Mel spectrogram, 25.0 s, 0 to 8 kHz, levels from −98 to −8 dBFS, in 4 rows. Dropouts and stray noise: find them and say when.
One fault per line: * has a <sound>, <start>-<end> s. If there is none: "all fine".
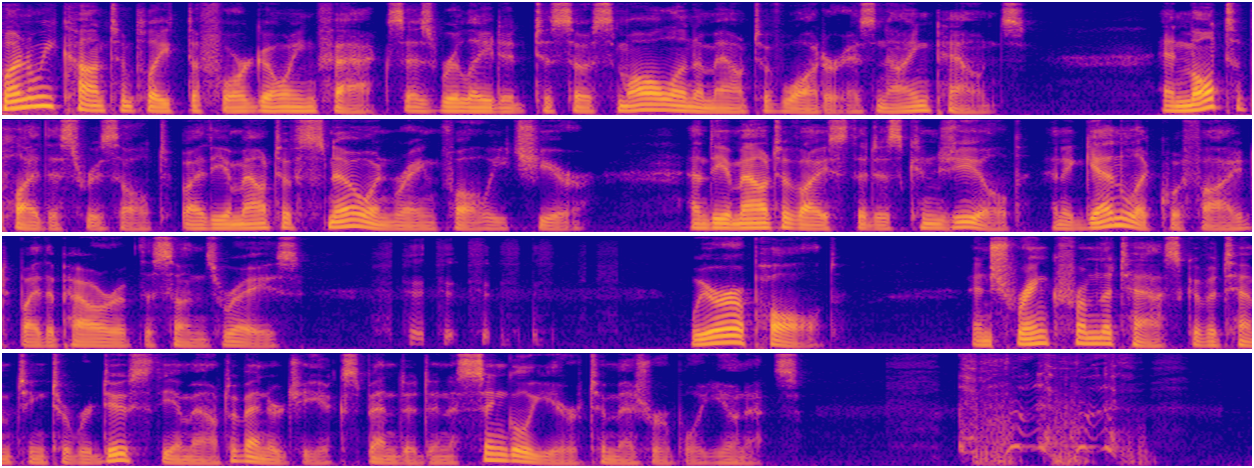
* has a laugh, 14.3-15.6 s
* has a cough, 23.2-24.7 s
